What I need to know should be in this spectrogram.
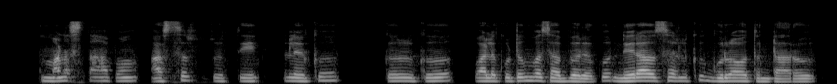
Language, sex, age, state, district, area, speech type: Telugu, male, 18-30, Andhra Pradesh, Nellore, rural, spontaneous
